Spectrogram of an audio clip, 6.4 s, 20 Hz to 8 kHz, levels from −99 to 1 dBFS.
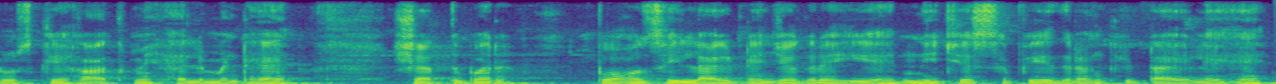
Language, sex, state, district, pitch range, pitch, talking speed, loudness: Hindi, male, Uttar Pradesh, Lalitpur, 105-120 Hz, 110 Hz, 180 wpm, -16 LUFS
